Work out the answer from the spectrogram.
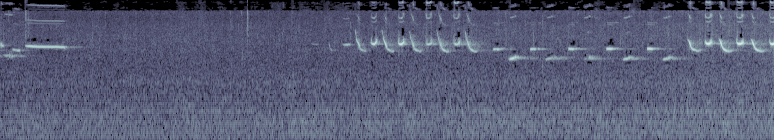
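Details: A canary sings in high, bright chirps and rapid trills, phrases coming about two or three per second after a brief tone and a pause; presented as canary song in a spring forest.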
